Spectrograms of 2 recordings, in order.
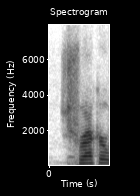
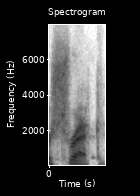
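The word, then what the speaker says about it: Schreck: two more to go shreer was not on our list or Shrek excuse me oh nice his name's Shrek it's spelled s c HR c k but that way I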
